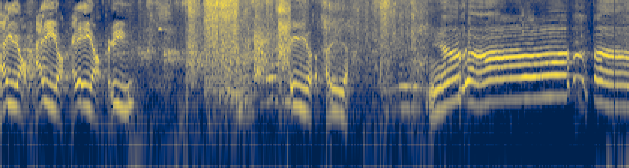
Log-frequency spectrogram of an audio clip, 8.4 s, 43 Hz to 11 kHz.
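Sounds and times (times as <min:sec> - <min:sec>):
speech: 0:00.1 - 0:02.0, 0:03.9 - 0:04.7, 0:05.3 - 0:06.7
child whimpering and crying: 0:03.5 - 0:08.3.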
